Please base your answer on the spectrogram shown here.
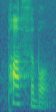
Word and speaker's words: possible: Possible. Possible. Énfasis en la primera sílaba.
